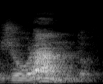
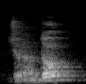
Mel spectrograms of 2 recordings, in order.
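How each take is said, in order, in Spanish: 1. La sílaba tónica cae en la sílaba del medio. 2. La sílaba tónica cae en una sílaba distinta a la del medio. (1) "Acá. ... la penúltima"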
